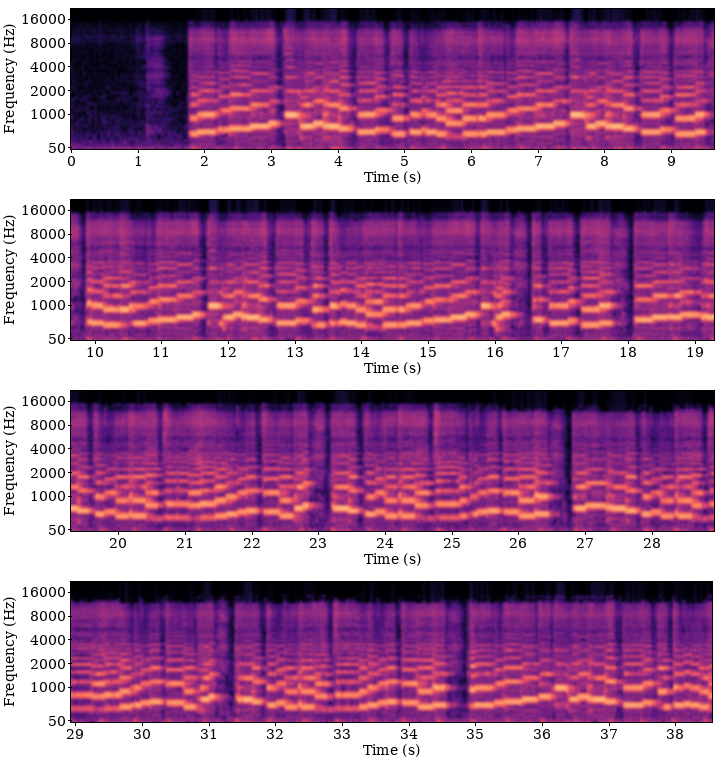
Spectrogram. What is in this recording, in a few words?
polka slow; Prelude Polka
